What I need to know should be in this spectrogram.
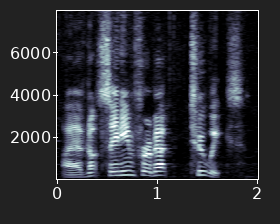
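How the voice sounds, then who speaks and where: A man playing a polite, cautious innkeeper in a samurai-era tabletop story, with a deferential, measured way of talking. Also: high-pitched, sing-song, fairly bright tone, pitched above the performer's own voice. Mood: apologetic, careful.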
